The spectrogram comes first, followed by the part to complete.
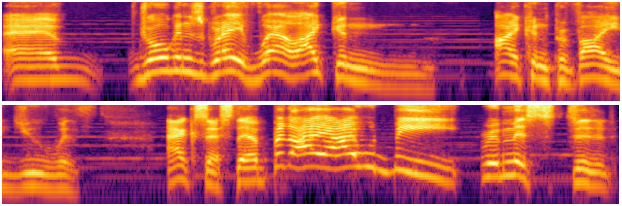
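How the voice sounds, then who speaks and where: A man's voice: a little high, big pitch swings, slow pace, sharp tone, faint music behind, pitched above the performer's own voice, full character voice. A man voicing a lonely, shy talking fort. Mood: wistful. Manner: politely formal and old-fashioned.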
